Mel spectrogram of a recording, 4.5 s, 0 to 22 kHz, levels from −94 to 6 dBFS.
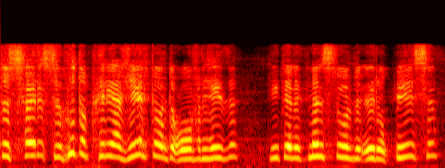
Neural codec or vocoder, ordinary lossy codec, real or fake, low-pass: codec, 24 kHz, 1 kbps, SNAC; none; fake; 7.2 kHz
